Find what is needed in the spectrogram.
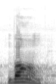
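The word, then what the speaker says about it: bomb: उसी तरह थम, टॉम, बॉम, लीम, देखिए सभी इंग्लिश वर्ड्स में लास्ट में बी है और उस लास्ट वाले बी के जस्ट पहले एम है, इसलिए सभी इंग्लिश वर्ड्स में बी साइलेंट है, बी को उच्चारण नहीं किया गया है।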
